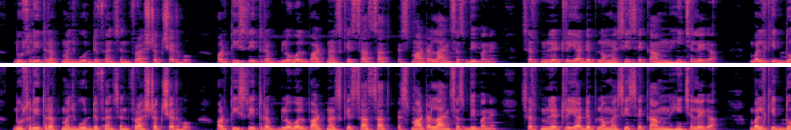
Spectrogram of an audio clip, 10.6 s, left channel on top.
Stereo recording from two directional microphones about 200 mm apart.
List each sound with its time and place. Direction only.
0.2 s speech: 35° right (ahead or behind)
